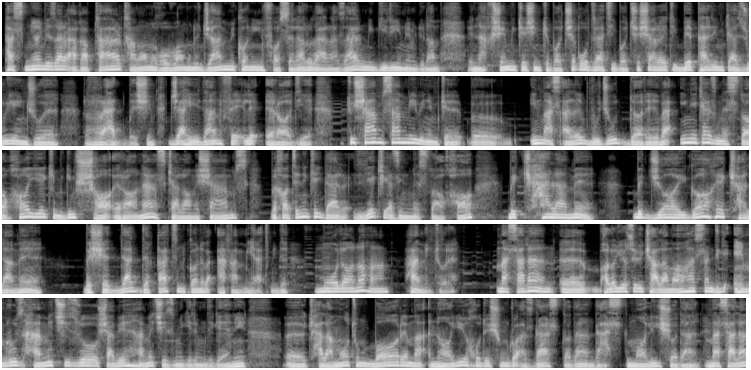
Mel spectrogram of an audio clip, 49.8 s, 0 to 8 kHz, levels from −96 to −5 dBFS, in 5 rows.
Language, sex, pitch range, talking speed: Persian, male, 85-120 Hz, 135 wpm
